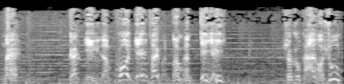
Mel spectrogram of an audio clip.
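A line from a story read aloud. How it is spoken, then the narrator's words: Sudden shouted question. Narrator (Vietnamese): Mẫn Tử Hoa quát hỏi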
